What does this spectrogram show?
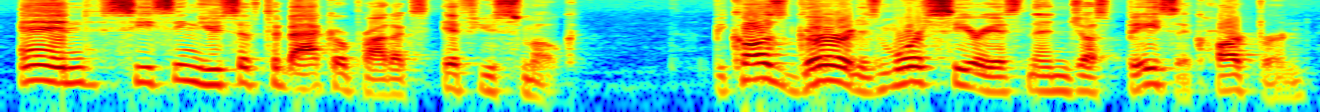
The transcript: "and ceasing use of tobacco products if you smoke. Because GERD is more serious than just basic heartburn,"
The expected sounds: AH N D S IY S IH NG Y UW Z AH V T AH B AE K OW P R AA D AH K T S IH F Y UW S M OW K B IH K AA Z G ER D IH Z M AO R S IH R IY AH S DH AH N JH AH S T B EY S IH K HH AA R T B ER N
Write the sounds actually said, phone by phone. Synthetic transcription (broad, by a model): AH N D S IY S IH NG Y UW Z AH V T AH B AE K OW P R AA D AH K T S IH F Y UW S M OW K B IH K AA Z G ER D IH Z M AO R S IH R IY AH S DH AH N JH AH S T B EY S IH K HH AA R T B ER N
